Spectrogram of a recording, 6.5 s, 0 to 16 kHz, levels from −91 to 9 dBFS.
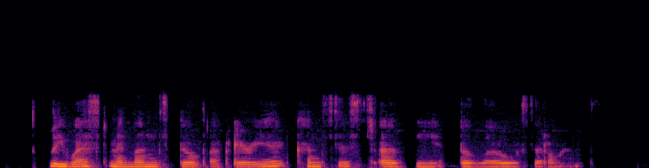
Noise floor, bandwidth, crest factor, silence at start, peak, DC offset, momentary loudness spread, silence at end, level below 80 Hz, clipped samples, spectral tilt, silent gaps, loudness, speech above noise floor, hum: -87 dBFS; 7.2 kHz; 18 dB; 0.5 s; -12 dBFS; under 0.1%; 12 LU; 0.7 s; -62 dBFS; under 0.1%; -7 dB/octave; none; -29 LUFS; 58 dB; none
